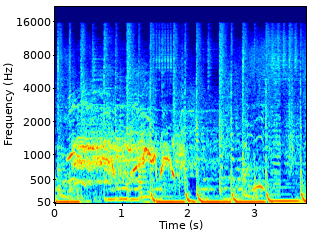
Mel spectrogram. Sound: cheers

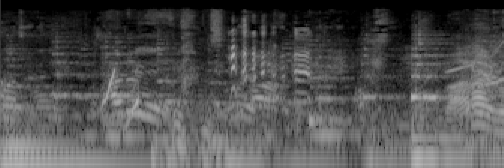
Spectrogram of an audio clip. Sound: laugh

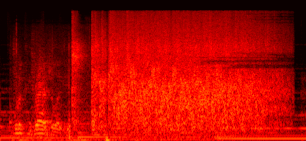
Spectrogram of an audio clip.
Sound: applause

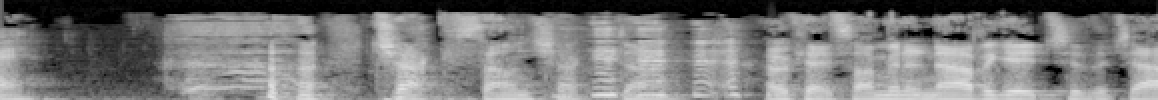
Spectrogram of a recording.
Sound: laughs

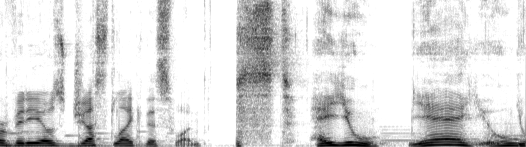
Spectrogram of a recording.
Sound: brooklyn accent

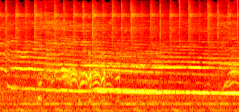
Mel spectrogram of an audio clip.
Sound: yelling

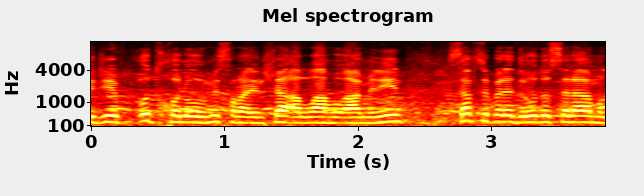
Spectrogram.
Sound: Arabic

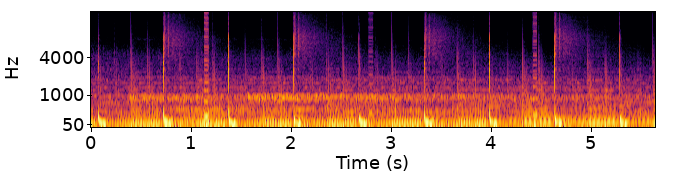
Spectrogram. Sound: electronic beeping

